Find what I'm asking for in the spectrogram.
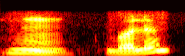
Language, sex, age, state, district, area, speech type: Bengali, male, 30-45, West Bengal, Birbhum, urban, conversation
